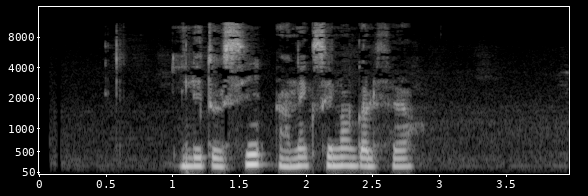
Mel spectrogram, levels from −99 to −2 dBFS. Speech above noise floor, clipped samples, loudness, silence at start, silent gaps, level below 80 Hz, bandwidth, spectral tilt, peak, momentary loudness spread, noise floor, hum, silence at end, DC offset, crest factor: 38 dB; under 0.1%; -30 LUFS; 1.05 s; none; -74 dBFS; 11.5 kHz; -4.5 dB/octave; -14 dBFS; 25 LU; -67 dBFS; none; 1.15 s; under 0.1%; 20 dB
